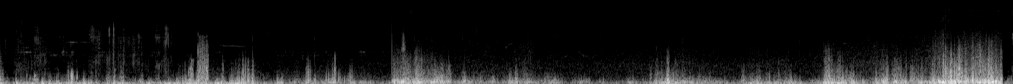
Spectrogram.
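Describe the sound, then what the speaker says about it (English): Strong wind buffets the microphone in rumbling gusts that surge and fade repeatedly, loudest toward the end, outdoors in the Australian outback. "It's pretty windy."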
